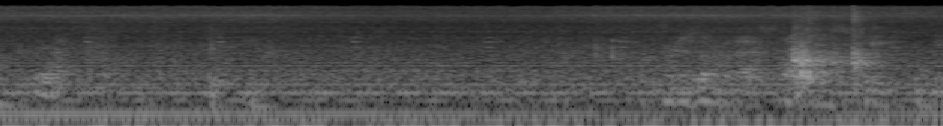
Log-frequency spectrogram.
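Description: Steady hum of operating-room equipment with a faint hiss, and a short louder noise about five seconds in.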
